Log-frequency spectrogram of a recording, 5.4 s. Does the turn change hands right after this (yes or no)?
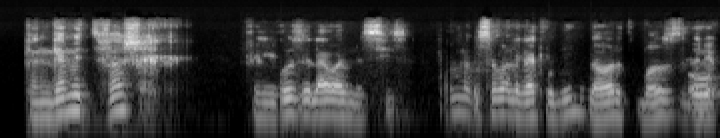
yes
